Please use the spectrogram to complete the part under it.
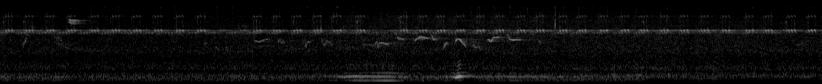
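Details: Grasshoppers in a flowery meadow. A bright, steady high buzz is pulsed in quick regular beats, with a higher pulsed overtone. Faint bird chirps sit in the middle and a brief low murmur comes around four seconds.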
